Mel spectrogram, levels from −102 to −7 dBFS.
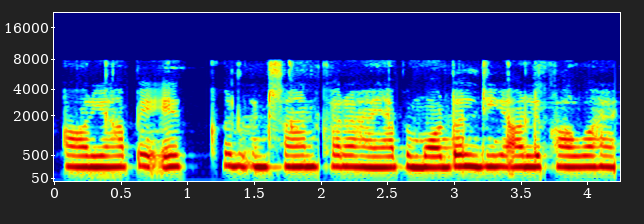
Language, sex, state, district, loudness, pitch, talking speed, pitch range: Hindi, female, Haryana, Charkhi Dadri, -13 LUFS, 245 Hz, 210 wpm, 240-250 Hz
